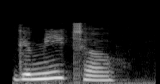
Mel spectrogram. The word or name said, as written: gameto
